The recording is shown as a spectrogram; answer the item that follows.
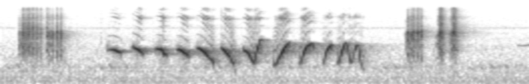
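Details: Lure recording of white-rumped shama song: harsh raspy notes, then a loud run of about a dozen quick, rhythmic whistled notes that grow steeper and louder, ending in more harsh scratchy bursts.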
